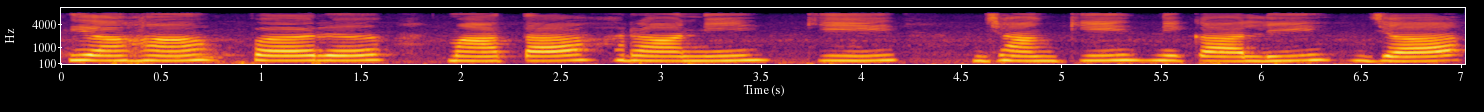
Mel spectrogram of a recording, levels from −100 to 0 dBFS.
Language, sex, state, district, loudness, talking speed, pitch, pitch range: Hindi, female, Punjab, Pathankot, -14 LUFS, 70 wpm, 275 Hz, 265-290 Hz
